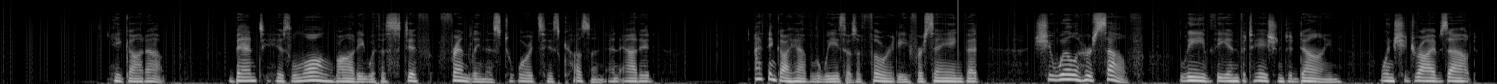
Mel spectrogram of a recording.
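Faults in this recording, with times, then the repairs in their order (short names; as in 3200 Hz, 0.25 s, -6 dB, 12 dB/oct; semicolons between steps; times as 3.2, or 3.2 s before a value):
crackle 43/s -30 dBFS
5.75–5.77 gap 17 ms
9.58 pop -6 dBFS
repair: de-click; interpolate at 5.75, 17 ms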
